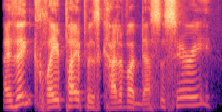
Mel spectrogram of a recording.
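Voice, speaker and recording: A man with a rough, hoarse voice, streaming a board game, thinking aloud through his choices and answering chat as he clears his throat. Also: high-pitched, expressive, fairly quick, sharp tone.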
